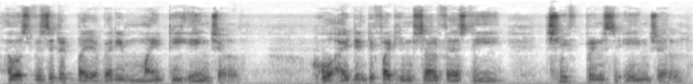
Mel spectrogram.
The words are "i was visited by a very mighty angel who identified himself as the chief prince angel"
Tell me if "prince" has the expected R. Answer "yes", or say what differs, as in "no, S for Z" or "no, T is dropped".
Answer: yes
